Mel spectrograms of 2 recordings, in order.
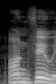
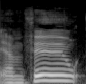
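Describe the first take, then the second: First: The name is said with a French pronunciation. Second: The name is said with an English pronunciation. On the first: "is how I would say it if it was in France" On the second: "I hope I pronounced that right"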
